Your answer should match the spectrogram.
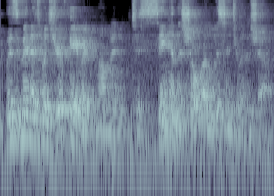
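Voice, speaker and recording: A man hosting an onstage Q&A with a theater cast, teasing and animated with quick asides. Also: fairly low pitch. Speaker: talk show host interviewing a cast. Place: theater stage before a live audience. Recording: echoey hall from far off, audience noise.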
